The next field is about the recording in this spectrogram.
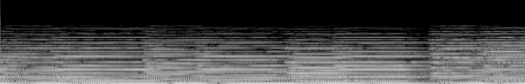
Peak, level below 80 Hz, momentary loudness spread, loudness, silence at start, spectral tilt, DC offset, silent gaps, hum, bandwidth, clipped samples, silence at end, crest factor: -2 dBFS; -16 dBFS; 4 LU; -17 LUFS; 0 s; -8 dB/octave; under 0.1%; none; none; 6 kHz; under 0.1%; 0 s; 12 dB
